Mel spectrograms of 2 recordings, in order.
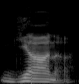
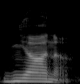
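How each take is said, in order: First: The word begins with a g-y sound. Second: The word begins with a d-n-y sound. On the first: This is how it is said in Hindi and Bengali. "this letter is pronounced as gya" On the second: This is how it is said in Marathi. "which is pronounced as dnya"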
